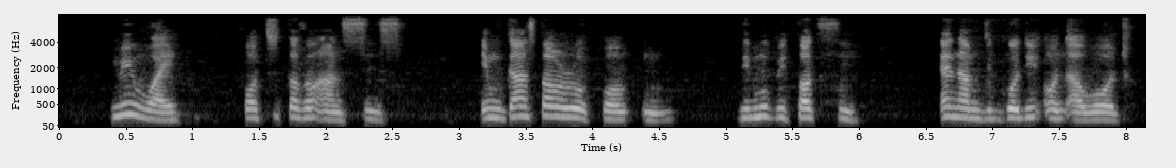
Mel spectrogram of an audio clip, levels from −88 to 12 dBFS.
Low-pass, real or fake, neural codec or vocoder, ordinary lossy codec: 7.2 kHz; real; none; none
